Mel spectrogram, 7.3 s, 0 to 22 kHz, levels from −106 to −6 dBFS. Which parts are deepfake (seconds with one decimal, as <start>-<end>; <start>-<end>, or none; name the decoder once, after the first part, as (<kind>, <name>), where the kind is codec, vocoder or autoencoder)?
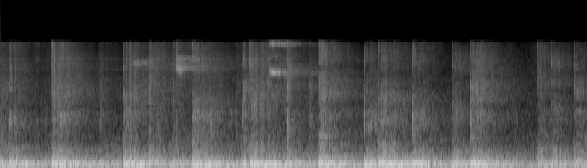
0.0-3.9 (codec, DAC)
